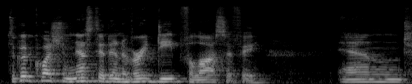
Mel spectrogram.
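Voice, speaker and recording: A man from New England giving a slow, deliberate spiritual monologue to his viewers, moving between lively and hushed passages. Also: mid-range voice. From New England, United States. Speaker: vlogger.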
